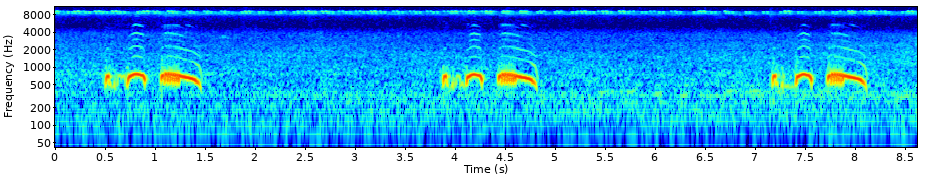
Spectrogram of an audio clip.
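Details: Spotted dove calling in practice at the start of the cold season, repeating a three-part coo three times at roughly three-second gaps, short, short, then a long downward-sliding note, low and mellow against calm background.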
